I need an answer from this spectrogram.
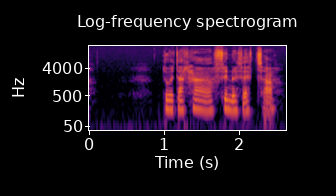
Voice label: "rhaff", Welsh

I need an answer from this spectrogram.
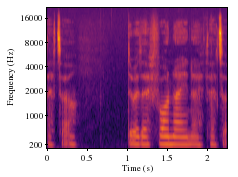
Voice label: "ffoonau", Welsh

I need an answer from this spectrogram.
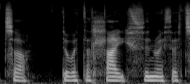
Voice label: "llaith", Welsh

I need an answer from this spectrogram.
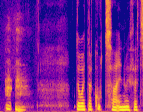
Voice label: "cwta", Welsh

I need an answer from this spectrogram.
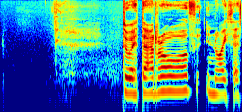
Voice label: "rodd", Welsh

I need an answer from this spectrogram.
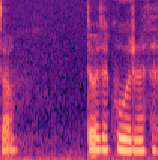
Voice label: "cwr", Welsh

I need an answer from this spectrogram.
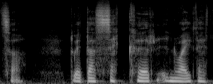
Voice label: "secr", Welsh

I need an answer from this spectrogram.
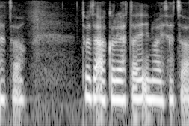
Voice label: "agoriadau", Welsh

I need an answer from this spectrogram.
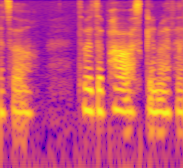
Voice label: "Pasg", Welsh

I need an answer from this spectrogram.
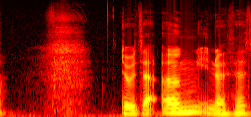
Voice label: "yng", Welsh

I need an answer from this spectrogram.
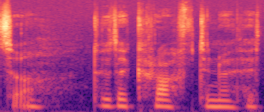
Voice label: "crofft", welsh

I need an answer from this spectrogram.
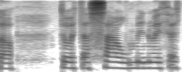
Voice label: "sawm", Welsh

